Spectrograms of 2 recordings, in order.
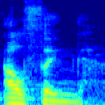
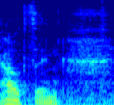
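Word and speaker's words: Alþing: Oh, so that thing that looked like a P sounds like a TH. So it's the Althing. Nice. The Althing.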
